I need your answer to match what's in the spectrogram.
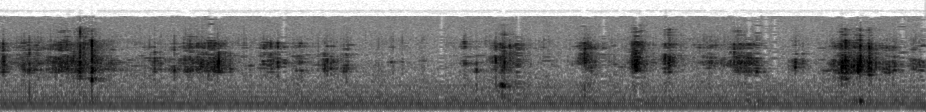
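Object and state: Polystyrene foam packing peanuts.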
